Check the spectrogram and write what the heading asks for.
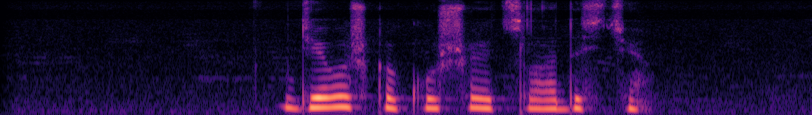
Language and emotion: Russian, neutral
